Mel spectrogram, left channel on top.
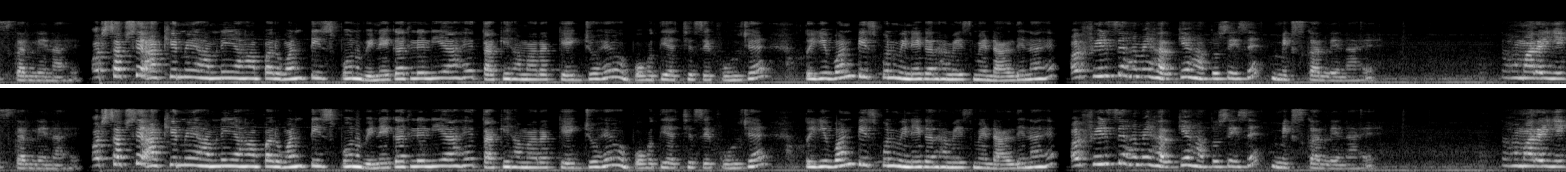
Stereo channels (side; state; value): both; normal; correlation 0.87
